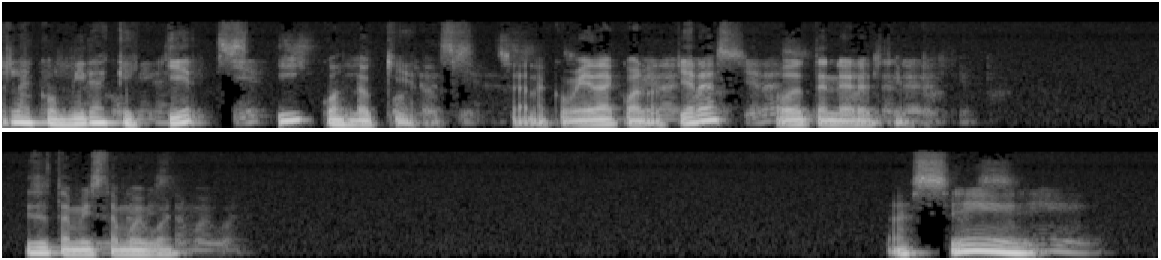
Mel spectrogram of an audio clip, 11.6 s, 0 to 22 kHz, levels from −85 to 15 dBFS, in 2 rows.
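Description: From 0.09 to 0.91 s the speech shows hard clipping. The signal runs only about 1 dB past what a stage in the chain can carry, so just the highest peaks are sliced flat. The result is brief crackle on the loudest moments rather than a continuous fuzz. Unlike codec distortion, which smears texture evenly, this grit appears only where the waveform peaks and vanishes between them.

Throughout the clip there is also echo with no canceller. The far end plays the call over a loudspeaker, its microphone picks it up again, and nothing strips that copy out, so the speech returns after the network round trip. A thinner repeat sits about 21 dB below the original and trails it by roughly a third of a second. Room reverberation would blur into a continuous tail. This is a distinct, delayed second copy.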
